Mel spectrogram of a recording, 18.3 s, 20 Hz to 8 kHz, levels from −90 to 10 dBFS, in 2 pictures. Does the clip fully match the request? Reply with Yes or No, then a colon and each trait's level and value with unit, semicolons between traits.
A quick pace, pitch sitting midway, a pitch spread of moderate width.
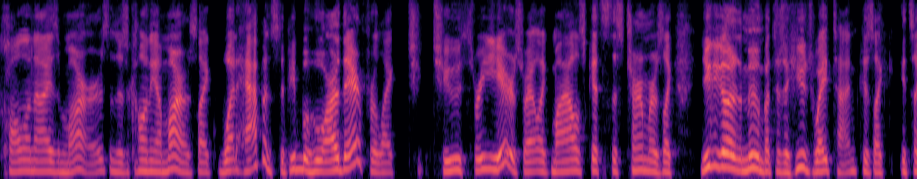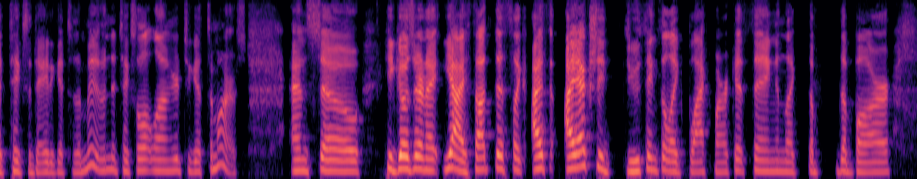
Yes: fast, 300 wpm; medium, 175 Hz; average, 3.1 semitones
